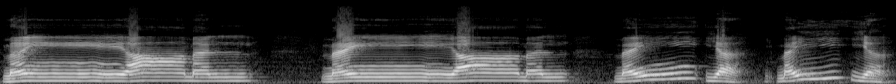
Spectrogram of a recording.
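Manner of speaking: من يعمل with the y held long through the nose; nasal ghunna. Shown as a demonstration. Teacher shows air through the nose, long nasal من يعمل. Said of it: "fazer o som nasal".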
